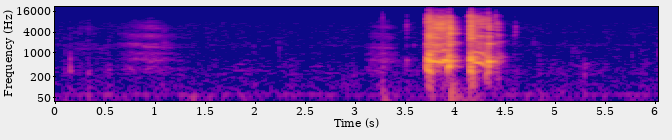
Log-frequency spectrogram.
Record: {"cough_length": "6.0 s", "cough_amplitude": 4510, "cough_signal_mean_std_ratio": 0.23, "survey_phase": "alpha (2021-03-01 to 2021-08-12)", "age": "65+", "gender": "Female", "wearing_mask": "No", "symptom_none": true, "smoker_status": "Ex-smoker", "respiratory_condition_asthma": false, "respiratory_condition_other": false, "recruitment_source": "REACT", "submission_delay": "2 days", "covid_test_result": "Negative", "covid_test_method": "RT-qPCR"}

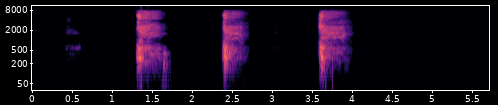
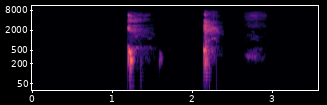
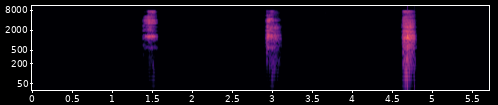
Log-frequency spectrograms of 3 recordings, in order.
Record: {"three_cough_length": "5.7 s", "three_cough_amplitude": 22308, "three_cough_signal_mean_std_ratio": 0.24, "cough_length": "3.6 s", "cough_amplitude": 12262, "cough_signal_mean_std_ratio": 0.19, "exhalation_length": "5.7 s", "exhalation_amplitude": 12880, "exhalation_signal_mean_std_ratio": 0.19, "survey_phase": "beta (2021-08-13 to 2022-03-07)", "age": "45-64", "gender": "Female", "wearing_mask": "No", "symptom_cough_any": true, "symptom_runny_or_blocked_nose": true, "symptom_fatigue": true, "symptom_fever_high_temperature": true, "symptom_headache": true, "symptom_onset": "3 days", "smoker_status": "Never smoked", "respiratory_condition_asthma": false, "respiratory_condition_other": false, "recruitment_source": "Test and Trace", "submission_delay": "1 day", "covid_test_result": "Positive", "covid_test_method": "RT-qPCR", "covid_ct_value": 21.3, "covid_ct_gene": "ORF1ab gene", "covid_ct_mean": 22.3, "covid_viral_load": "47000 copies/ml", "covid_viral_load_category": "Low viral load (10K-1M copies/ml)"}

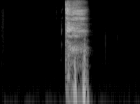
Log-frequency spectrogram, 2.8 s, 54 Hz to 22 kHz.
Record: {"cough_length": "2.8 s", "cough_amplitude": 21817, "cough_signal_mean_std_ratio": 0.28, "survey_phase": "beta (2021-08-13 to 2022-03-07)", "age": "18-44", "gender": "Female", "wearing_mask": "No", "symptom_cough_any": true, "symptom_sore_throat": true, "symptom_diarrhoea": true, "symptom_fatigue": true, "smoker_status": "Never smoked", "respiratory_condition_asthma": false, "respiratory_condition_other": false, "recruitment_source": "Test and Trace", "submission_delay": "1 day", "covid_test_result": "Positive", "covid_test_method": "RT-qPCR", "covid_ct_value": 22.5, "covid_ct_gene": "ORF1ab gene", "covid_ct_mean": 23.4, "covid_viral_load": "22000 copies/ml", "covid_viral_load_category": "Low viral load (10K-1M copies/ml)"}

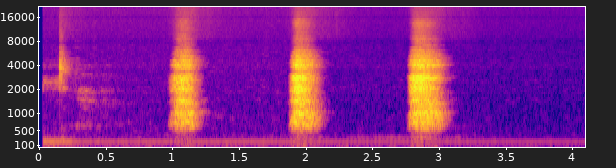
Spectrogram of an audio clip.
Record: {"exhalation_length": "4.1 s", "exhalation_amplitude": 32766, "exhalation_signal_mean_std_ratio": 0.31, "survey_phase": "beta (2021-08-13 to 2022-03-07)", "age": "18-44", "gender": "Female", "wearing_mask": "No", "symptom_none": true, "smoker_status": "Never smoked", "respiratory_condition_asthma": false, "respiratory_condition_other": false, "recruitment_source": "REACT", "submission_delay": "3 days", "covid_test_result": "Negative", "covid_test_method": "RT-qPCR"}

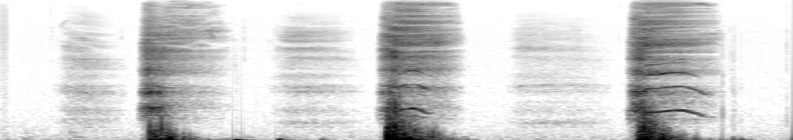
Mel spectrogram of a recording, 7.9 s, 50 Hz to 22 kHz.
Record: {"exhalation_length": "7.9 s", "exhalation_amplitude": 3316, "exhalation_signal_mean_std_ratio": 0.42, "survey_phase": "beta (2021-08-13 to 2022-03-07)", "age": "18-44", "gender": "Female", "wearing_mask": "No", "symptom_cough_any": true, "symptom_runny_or_blocked_nose": true, "symptom_shortness_of_breath": true, "symptom_fatigue": true, "symptom_headache": true, "symptom_onset": "4 days", "smoker_status": "Never smoked", "respiratory_condition_asthma": false, "respiratory_condition_other": false, "recruitment_source": "Test and Trace", "submission_delay": "2 days", "covid_test_result": "Positive", "covid_test_method": "RT-qPCR", "covid_ct_value": 19.6, "covid_ct_gene": "N gene", "covid_ct_mean": 20.2, "covid_viral_load": "240000 copies/ml", "covid_viral_load_category": "Low viral load (10K-1M copies/ml)"}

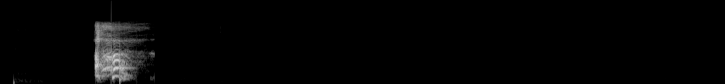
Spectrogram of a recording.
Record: {"cough_length": "7.3 s", "cough_amplitude": 27892, "cough_signal_mean_std_ratio": 0.16, "survey_phase": "alpha (2021-03-01 to 2021-08-12)", "age": "65+", "gender": "Female", "wearing_mask": "No", "symptom_none": true, "smoker_status": "Never smoked", "respiratory_condition_asthma": false, "respiratory_condition_other": false, "recruitment_source": "REACT", "submission_delay": "4 days", "covid_test_result": "Negative", "covid_test_method": "RT-qPCR"}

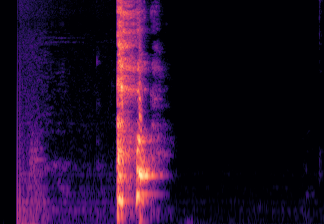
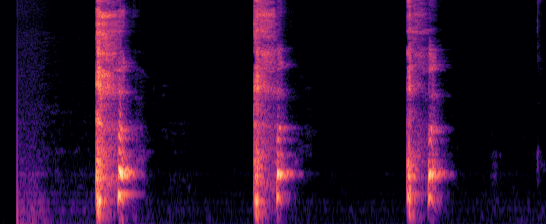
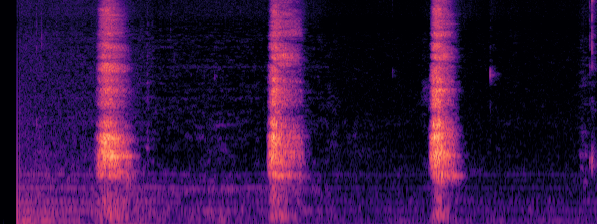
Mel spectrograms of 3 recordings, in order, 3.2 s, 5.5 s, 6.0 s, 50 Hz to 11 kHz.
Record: {"cough_length": "3.2 s", "cough_amplitude": 32768, "cough_signal_mean_std_ratio": 0.24, "three_cough_length": "5.5 s", "three_cough_amplitude": 32768, "three_cough_signal_mean_std_ratio": 0.27, "exhalation_length": "6.0 s", "exhalation_amplitude": 22308, "exhalation_signal_mean_std_ratio": 0.3, "survey_phase": "beta (2021-08-13 to 2022-03-07)", "age": "45-64", "gender": "Female", "wearing_mask": "No", "symptom_cough_any": true, "symptom_onset": "4 days", "smoker_status": "Never smoked", "respiratory_condition_asthma": false, "respiratory_condition_other": false, "recruitment_source": "REACT", "submission_delay": "1 day", "covid_test_result": "Negative", "covid_test_method": "RT-qPCR", "influenza_a_test_result": "Unknown/Void", "influenza_b_test_result": "Unknown/Void"}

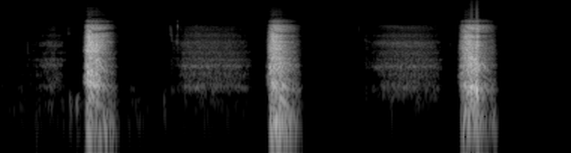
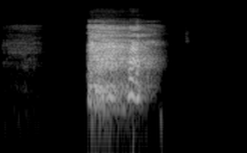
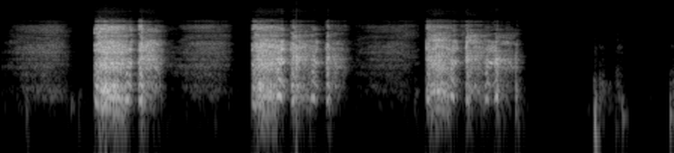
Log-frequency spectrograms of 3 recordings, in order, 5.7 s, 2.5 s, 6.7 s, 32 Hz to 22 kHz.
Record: {"exhalation_length": "5.7 s", "exhalation_amplitude": 32768, "exhalation_signal_mean_std_ratio": 0.26, "cough_length": "2.5 s", "cough_amplitude": 32768, "cough_signal_mean_std_ratio": 0.4, "three_cough_length": "6.7 s", "three_cough_amplitude": 32767, "three_cough_signal_mean_std_ratio": 0.43, "survey_phase": "beta (2021-08-13 to 2022-03-07)", "age": "18-44", "gender": "Male", "wearing_mask": "No", "symptom_cough_any": true, "symptom_runny_or_blocked_nose": true, "symptom_diarrhoea": true, "symptom_fatigue": true, "symptom_fever_high_temperature": true, "symptom_onset": "3 days", "smoker_status": "Ex-smoker", "respiratory_condition_asthma": false, "respiratory_condition_other": false, "recruitment_source": "Test and Trace", "submission_delay": "2 days", "covid_test_result": "Positive", "covid_test_method": "RT-qPCR", "covid_ct_value": 25.9, "covid_ct_gene": "N gene", "covid_ct_mean": 26.6, "covid_viral_load": "2000 copies/ml", "covid_viral_load_category": "Minimal viral load (< 10K copies/ml)"}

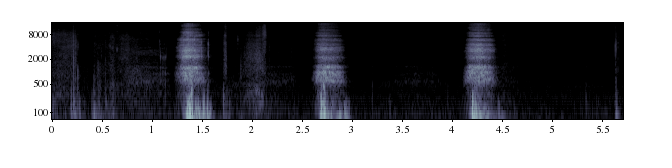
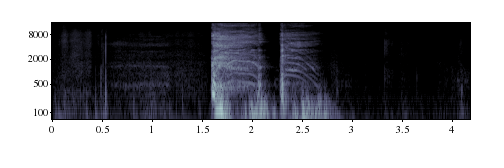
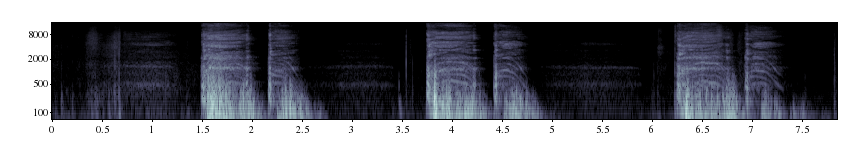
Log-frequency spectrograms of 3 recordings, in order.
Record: {"exhalation_length": "5.7 s", "exhalation_amplitude": 6600, "exhalation_signal_mean_std_ratio": 0.29, "cough_length": "4.2 s", "cough_amplitude": 12147, "cough_signal_mean_std_ratio": 0.32, "three_cough_length": "7.9 s", "three_cough_amplitude": 19845, "three_cough_signal_mean_std_ratio": 0.39, "survey_phase": "beta (2021-08-13 to 2022-03-07)", "age": "18-44", "gender": "Male", "wearing_mask": "No", "symptom_cough_any": true, "symptom_new_continuous_cough": true, "symptom_sore_throat": true, "symptom_fatigue": true, "symptom_fever_high_temperature": true, "symptom_onset": "3 days", "smoker_status": "Never smoked", "respiratory_condition_asthma": false, "respiratory_condition_other": false, "recruitment_source": "Test and Trace", "submission_delay": "2 days", "covid_test_result": "Positive", "covid_test_method": "RT-qPCR", "covid_ct_value": 22.3, "covid_ct_gene": "ORF1ab gene"}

